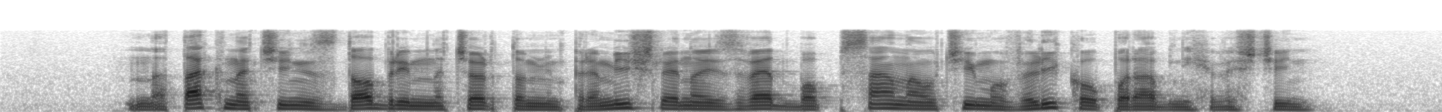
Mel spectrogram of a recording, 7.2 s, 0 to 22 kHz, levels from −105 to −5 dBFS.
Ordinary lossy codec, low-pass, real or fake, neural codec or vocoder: none; 7.2 kHz; real; none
